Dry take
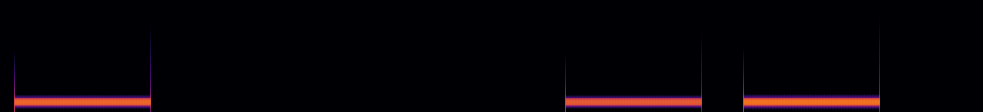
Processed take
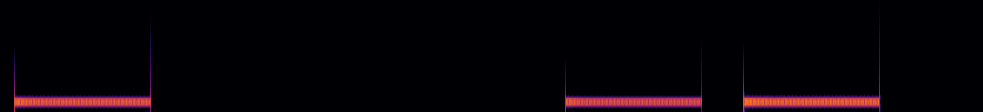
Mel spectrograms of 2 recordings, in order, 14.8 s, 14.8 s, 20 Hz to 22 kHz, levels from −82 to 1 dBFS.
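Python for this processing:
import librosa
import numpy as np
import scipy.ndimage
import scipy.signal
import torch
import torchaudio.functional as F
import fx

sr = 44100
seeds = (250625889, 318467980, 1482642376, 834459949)

y = fx.dynamic_eq(x, sr, hz=130.0, q=1.3, threshold_db=-45.0, ratio=4.0, max_db=-5)
y = y * np.sin(2.0 * np.pi * 25.0 * np.arange(len(y)) / sr)
y = fx.dereverb_blind(y, sr, rt60_s=1.7)
y = y * 10.0 ** (3.5 / 20.0)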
